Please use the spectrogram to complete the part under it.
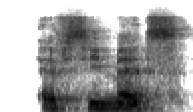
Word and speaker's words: Metz: You know, How do you pr- pronounce the team again? – FC Metz, M E T Z.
